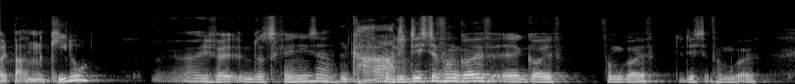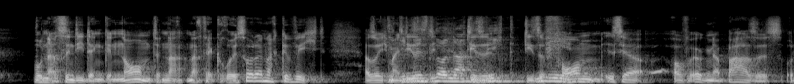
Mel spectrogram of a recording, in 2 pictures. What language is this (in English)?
German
